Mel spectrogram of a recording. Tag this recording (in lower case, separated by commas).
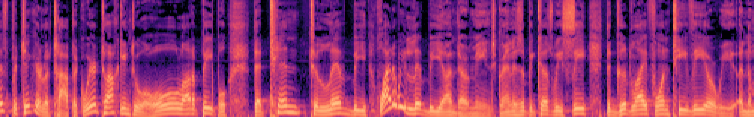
speech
